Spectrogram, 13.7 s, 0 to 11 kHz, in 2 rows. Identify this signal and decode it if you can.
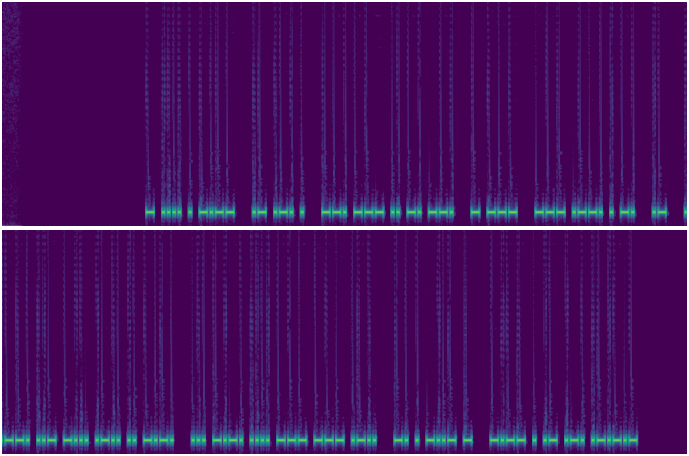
Morse code, heard as a keyed tone, about 46 wpm, 700 Hz. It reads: THEY ARE GOING TO OPEN A PUBLIC SCHOOL NEXT YEAR.
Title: Sentences from Top 1000 Words - Review Part 3 - 45wpm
